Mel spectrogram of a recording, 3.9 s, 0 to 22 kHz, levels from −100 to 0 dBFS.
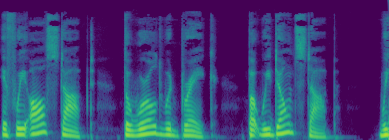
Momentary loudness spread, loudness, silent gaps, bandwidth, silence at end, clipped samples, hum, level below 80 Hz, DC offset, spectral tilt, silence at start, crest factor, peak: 9 LU; -23 LUFS; 3.63-3.69 s; 15 kHz; 0 s; under 0.1%; none; -56 dBFS; under 0.1%; -7.5 dB/octave; 0.05 s; 18 dB; -4 dBFS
